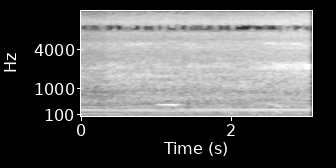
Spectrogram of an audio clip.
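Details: 2003 Honda CR-V (K24) after repair (AC compressor clutch, timing chain tensioner, oil pan gasket, engine reseal): steady even hum with a strong rush of fan and air, no rattles or ticks; engine runs smoothly and healthy.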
